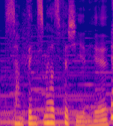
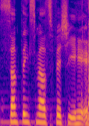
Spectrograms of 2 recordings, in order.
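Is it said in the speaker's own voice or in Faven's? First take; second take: Faven's; own voice. First: It is said in Faven's character voice. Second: It is said in the speaker's own voice.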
